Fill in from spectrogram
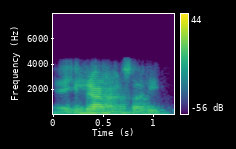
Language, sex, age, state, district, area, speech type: Bengali, male, 30-45, West Bengal, Purulia, urban, conversation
